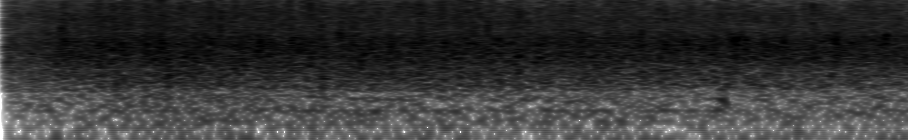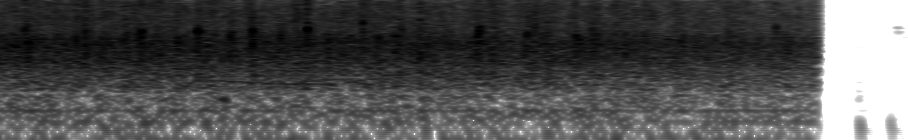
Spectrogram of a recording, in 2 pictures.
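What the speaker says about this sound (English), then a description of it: "Let's give a round of applause to Khadijah." Loud, dense audience applause fills the room for about nine seconds, sustained and even, then cuts off abruptly.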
